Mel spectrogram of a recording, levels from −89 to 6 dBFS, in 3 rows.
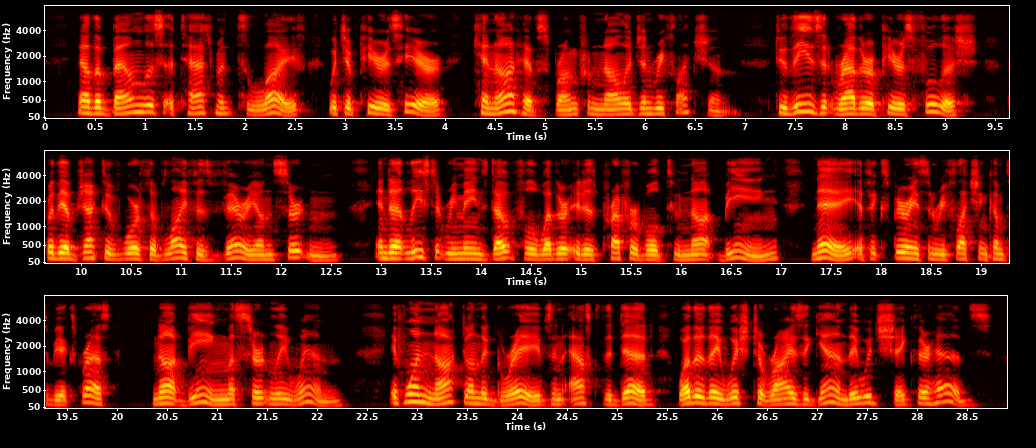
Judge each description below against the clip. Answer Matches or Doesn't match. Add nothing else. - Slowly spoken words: Doesn't match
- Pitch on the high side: Doesn't match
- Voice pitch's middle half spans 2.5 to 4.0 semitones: Matches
